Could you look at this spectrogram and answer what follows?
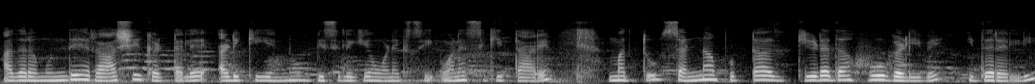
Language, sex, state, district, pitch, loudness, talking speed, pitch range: Kannada, female, Karnataka, Chamarajanagar, 185 Hz, -18 LUFS, 80 wpm, 180-200 Hz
